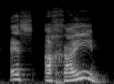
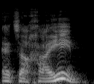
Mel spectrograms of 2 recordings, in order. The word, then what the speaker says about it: Ets Ahaim: Ets Ahaim. The Hey, the fifth letter of the Hebrew alphabet, is silent among the Sephardim. So you say Ets Ahaim.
